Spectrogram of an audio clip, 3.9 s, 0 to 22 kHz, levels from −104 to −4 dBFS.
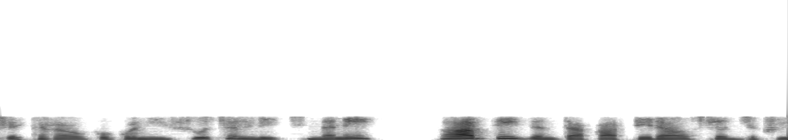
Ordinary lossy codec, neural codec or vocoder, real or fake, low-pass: none; codec, 16 kHz, 1.1 kbps, Voila-Tokenizer; fake; 3.6 kHz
